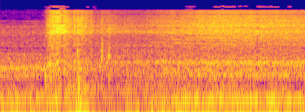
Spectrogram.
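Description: A low, steady rumble with a short hiss about half a second in.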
